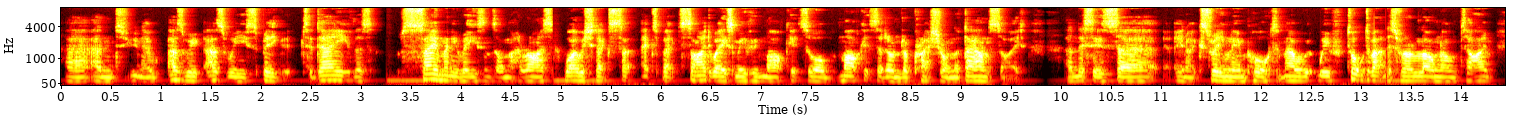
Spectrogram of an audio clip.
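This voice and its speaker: A man explains an investment strategy with a simple example. His voice is husky and sits at a middle pitch. He talks in a halting way, with frequent fillers and restarts, like someone thinking aloud to clients. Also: steady tone, fairly bright tone, low-quality recording. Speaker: investment manager presenting to clients.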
